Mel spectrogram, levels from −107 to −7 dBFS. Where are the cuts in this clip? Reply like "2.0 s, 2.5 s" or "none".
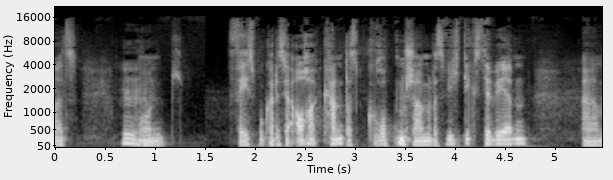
1.5 s

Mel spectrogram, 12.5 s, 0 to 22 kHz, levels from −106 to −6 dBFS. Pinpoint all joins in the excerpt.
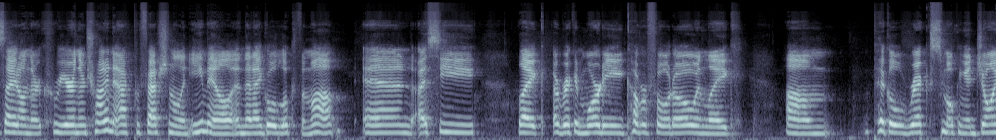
4.4 s

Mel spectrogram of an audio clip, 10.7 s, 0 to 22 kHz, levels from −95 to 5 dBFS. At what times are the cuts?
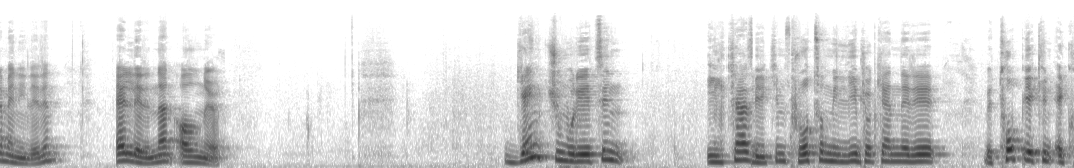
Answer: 7.5 s, 7.9 s, 8.6 s

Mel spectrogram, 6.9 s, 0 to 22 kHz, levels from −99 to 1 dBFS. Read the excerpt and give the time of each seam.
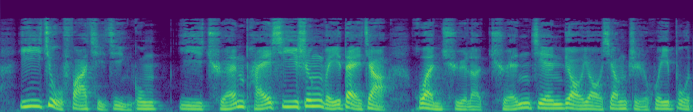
1.7 s

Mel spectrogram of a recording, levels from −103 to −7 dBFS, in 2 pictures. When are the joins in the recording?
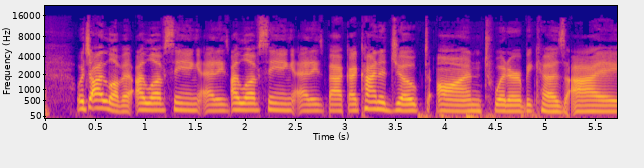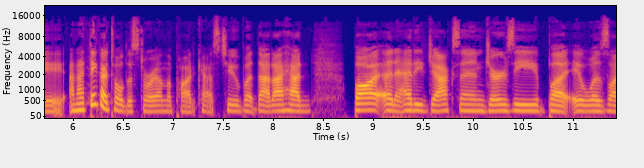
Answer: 1.9 s

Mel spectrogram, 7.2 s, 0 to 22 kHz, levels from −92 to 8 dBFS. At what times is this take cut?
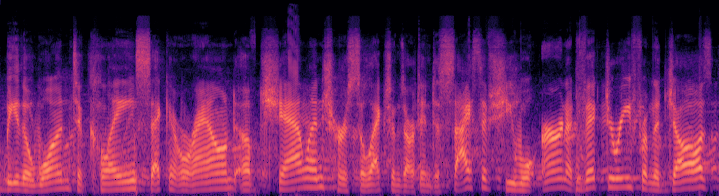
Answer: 1.4 s, 2.5 s, 4.1 s, 5.8 s

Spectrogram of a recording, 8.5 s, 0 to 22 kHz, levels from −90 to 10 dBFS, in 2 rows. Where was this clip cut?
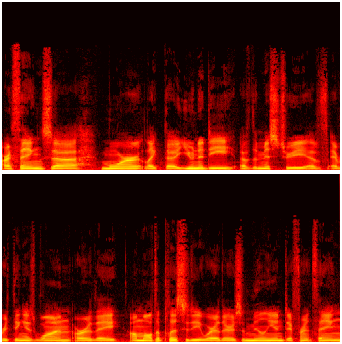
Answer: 5.8 s

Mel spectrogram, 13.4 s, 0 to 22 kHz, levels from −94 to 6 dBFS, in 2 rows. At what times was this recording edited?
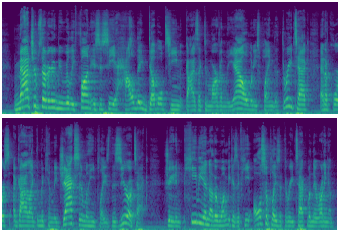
none

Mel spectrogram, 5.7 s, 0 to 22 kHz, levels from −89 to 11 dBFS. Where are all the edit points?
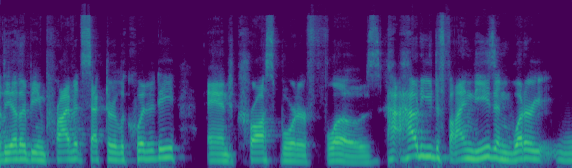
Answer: none

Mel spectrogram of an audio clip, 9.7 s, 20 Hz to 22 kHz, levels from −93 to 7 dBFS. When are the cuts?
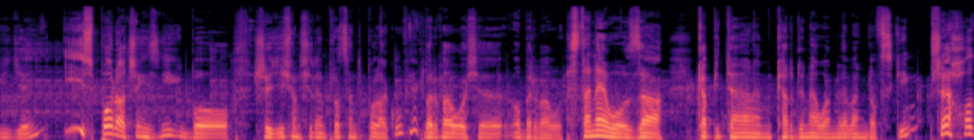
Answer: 4.2 s, 5.6 s

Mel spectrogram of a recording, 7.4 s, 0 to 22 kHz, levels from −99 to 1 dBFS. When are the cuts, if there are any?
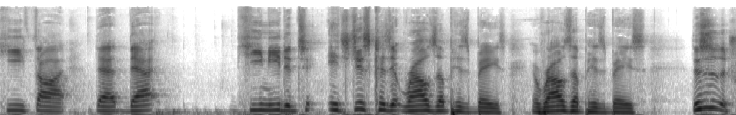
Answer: none

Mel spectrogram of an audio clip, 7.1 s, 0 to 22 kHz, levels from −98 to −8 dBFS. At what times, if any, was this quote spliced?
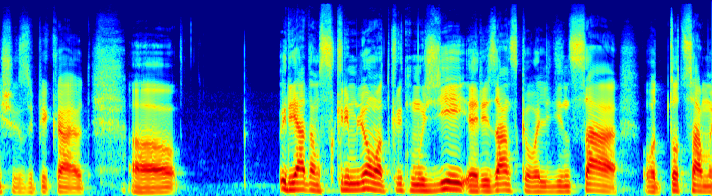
none

